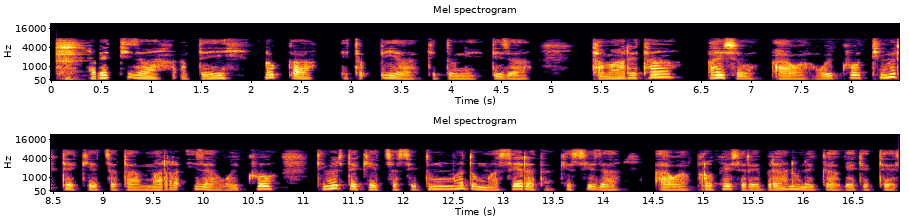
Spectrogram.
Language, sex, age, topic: Gamo, male, 25-35, government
